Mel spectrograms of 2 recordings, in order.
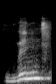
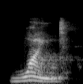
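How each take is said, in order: First: "Wind" with a short i, as in windy. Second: "wind" with a long i, like wined. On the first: Teacher showing homographs to class, short-i "Wind". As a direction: say "Wind" to rhyme with pinned. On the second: Teacher showing homographs to class, long-i "wind". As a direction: say "wind" to rhyme with find. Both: Shown as a demonstration. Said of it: "same spellings but sound different".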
